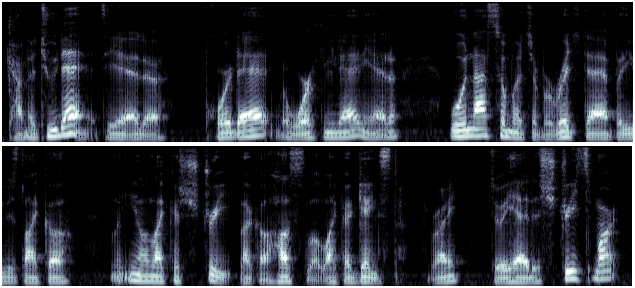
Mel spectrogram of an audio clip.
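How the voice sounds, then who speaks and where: Low-voiced man giving casual advice. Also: creaky, darkish tone. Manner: rambling, repeatedly asks "right?". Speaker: channel host. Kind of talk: casual motivational talk.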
